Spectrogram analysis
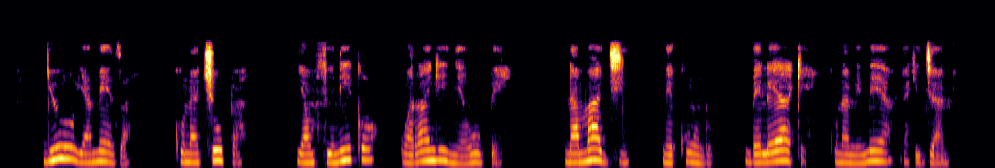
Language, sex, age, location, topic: Swahili, female, 36-49, Mombasa, health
